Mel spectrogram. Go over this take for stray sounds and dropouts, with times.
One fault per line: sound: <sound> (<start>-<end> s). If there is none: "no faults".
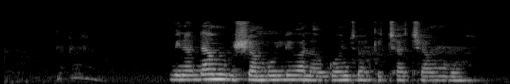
sound: throat clearing (0.5-1.1 s)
